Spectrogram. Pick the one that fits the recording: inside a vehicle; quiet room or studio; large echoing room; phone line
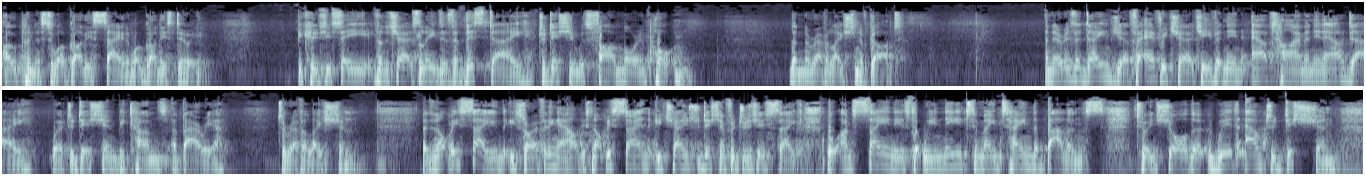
large echoing room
